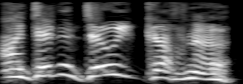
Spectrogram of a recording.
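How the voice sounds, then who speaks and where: A man's voice: extremely high pitch, very animated, a little slow, sharp tone, no echo, highs cut off, pitched above the performer's own voice, heavily acted. A man voicing a snivelling, indignant Cockney moneylender in an audiobook, whining and pleading defensively. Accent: London Cockney. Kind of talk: audiobook character acting.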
